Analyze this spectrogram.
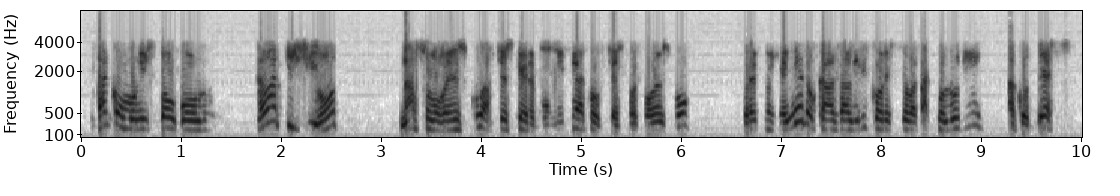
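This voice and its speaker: A man's high-pitched voice at a moderate pace, with lively intonation and very even loudness. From Slovakia. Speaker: radio caller, emigrant businessman. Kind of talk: phone-in opinion. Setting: phone call.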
